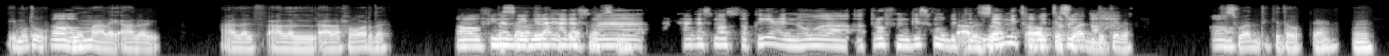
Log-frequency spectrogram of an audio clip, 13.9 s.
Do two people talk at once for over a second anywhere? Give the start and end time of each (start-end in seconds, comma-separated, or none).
4.9-6.3, 9.6-11.2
